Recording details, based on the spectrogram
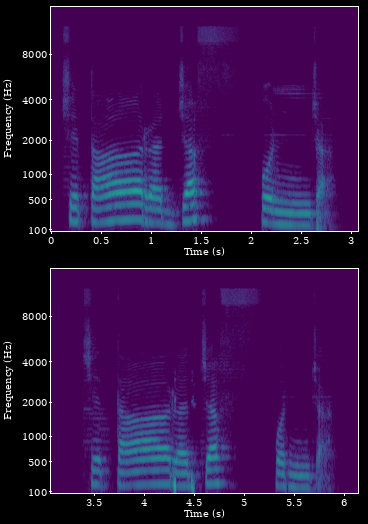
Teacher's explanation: So we pronounce the visarga here as an f sound, Yeah. f, like an English f, because it's followed by the pa sound.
